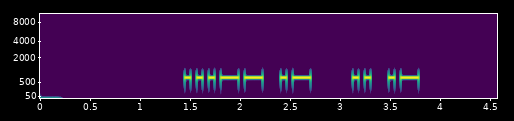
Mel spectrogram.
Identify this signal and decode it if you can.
Morse code, heard as a keyed tone, about 20 wpm, 700 Hz. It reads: 3A IA
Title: Field Day Exchanges Encore - 20wpm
